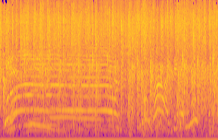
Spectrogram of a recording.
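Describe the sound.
A crowd applauds a prize winner, clapping steadily and loudly the whole way through, with excited voices cheering and whooping over the dense wash of applause.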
